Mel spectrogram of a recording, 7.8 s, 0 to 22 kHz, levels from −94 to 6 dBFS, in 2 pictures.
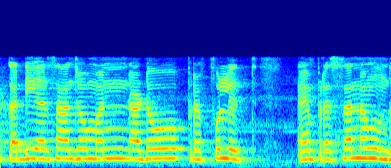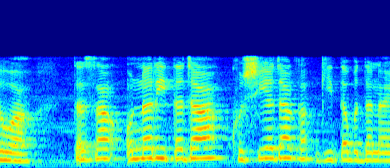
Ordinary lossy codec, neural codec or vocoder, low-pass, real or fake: none; none; 5.4 kHz; real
